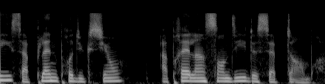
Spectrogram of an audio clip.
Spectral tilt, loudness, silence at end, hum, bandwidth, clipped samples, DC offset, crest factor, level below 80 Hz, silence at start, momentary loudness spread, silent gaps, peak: -5 dB/octave; -27 LUFS; 0.1 s; none; 12 kHz; under 0.1%; under 0.1%; 16 dB; -52 dBFS; 0 s; 11 LU; none; -10 dBFS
